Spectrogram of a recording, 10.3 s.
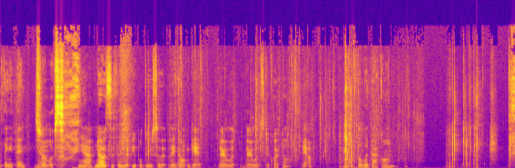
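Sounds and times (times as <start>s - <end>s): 
speech: 0.1s - 8.0s
snack cracker bag rustling: 2.4s - 10.0s.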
